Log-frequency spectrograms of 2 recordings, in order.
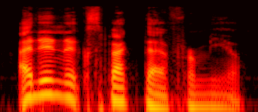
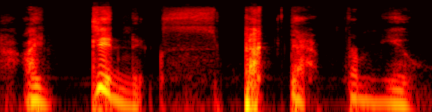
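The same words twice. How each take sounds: First: It is said in a calm, neutral tone. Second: It is said in a harsh, aggressive tone. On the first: The writer is hurt, not hostile. The speaker calls it right. "I don't think it was written in that tone" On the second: The writer sounds hostile and accusing. The speaker calls it wrong. "She says it like it's all aggressive"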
